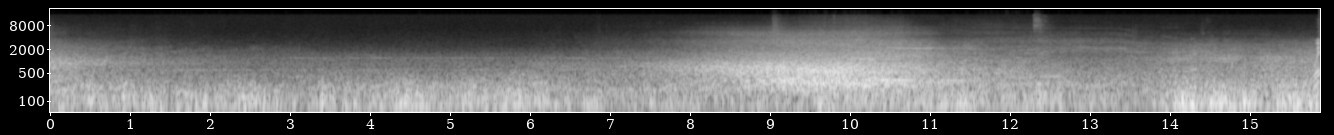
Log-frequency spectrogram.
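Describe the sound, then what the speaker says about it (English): An Air Canada Airbus A321 airliner lands at Toronto Pearson, arriving from LAX, its engine roar swelling to a broad peak midway and then easing off over steady background rumble, with wind noise present. "we got A321, Air Canada 782 coming in from LAX"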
